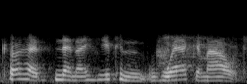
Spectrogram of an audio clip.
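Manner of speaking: ordinary delivery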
